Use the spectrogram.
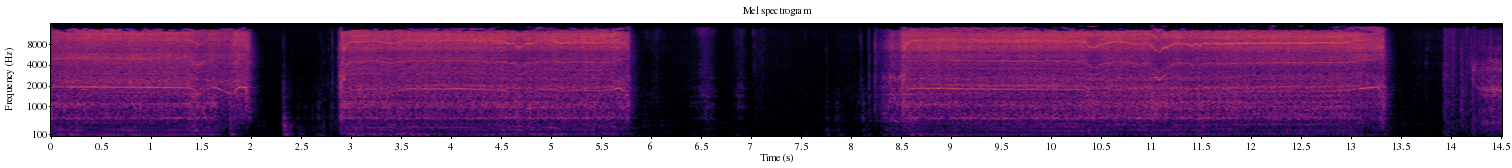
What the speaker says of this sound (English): I'm going to have to drill this out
